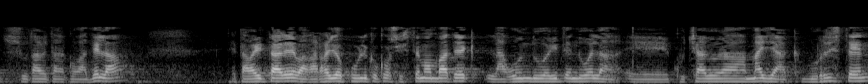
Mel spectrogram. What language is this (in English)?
Basque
